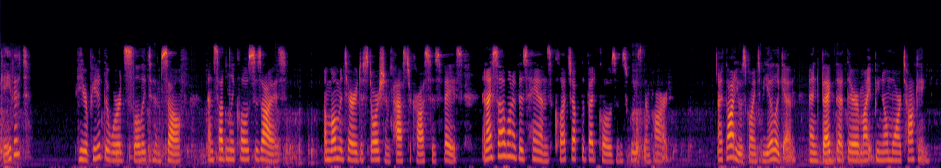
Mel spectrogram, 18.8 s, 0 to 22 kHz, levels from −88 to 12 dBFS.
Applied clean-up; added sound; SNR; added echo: none; Sink (filling or washing); 19 dB; none.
